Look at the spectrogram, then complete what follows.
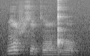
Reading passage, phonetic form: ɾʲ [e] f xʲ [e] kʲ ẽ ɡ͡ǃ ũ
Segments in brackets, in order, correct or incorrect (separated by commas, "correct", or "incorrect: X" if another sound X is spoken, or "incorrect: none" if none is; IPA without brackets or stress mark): incorrect: ẽ, correct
